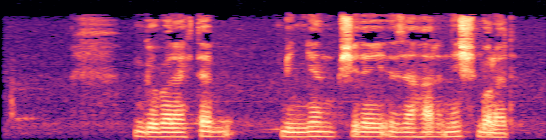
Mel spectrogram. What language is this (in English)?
Uzbek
